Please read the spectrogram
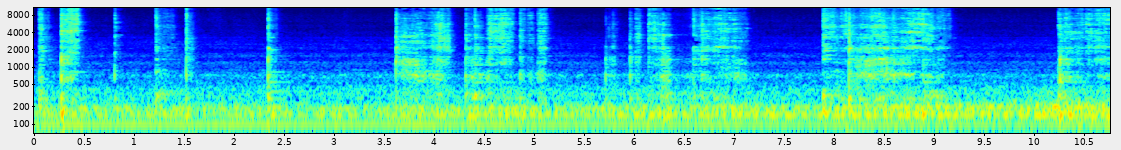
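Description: Slotted metal spoon stirring milk in a stainless-steel saucepan, clinking and scraping against the pan: a few sharp clicks in the first couple of seconds, then longer swishing scrapes. The milk is being stirred gently for a minute to mix in the added cheese culture.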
